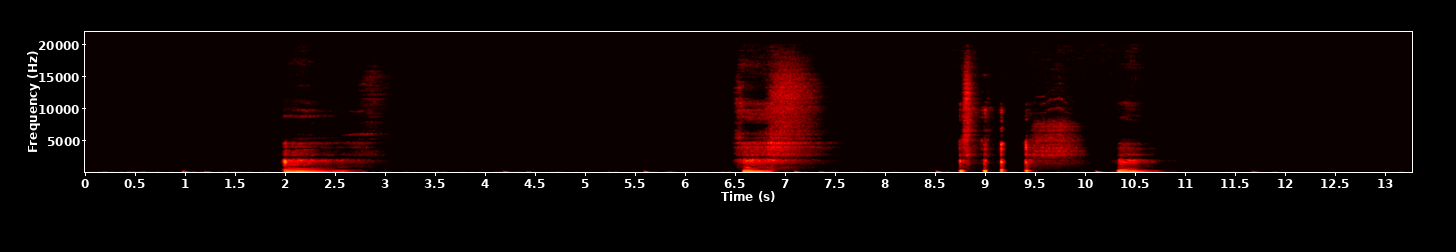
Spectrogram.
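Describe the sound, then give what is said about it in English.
A slow, steady heartbeat thumps in soft low pairs, muffled, heard while someone lies on top of a person listening to it, breathing heavily and letting out several drawn-out sighs and hums over it. “Catch my breath while I listen to your immortal heartbeat.”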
